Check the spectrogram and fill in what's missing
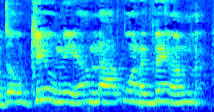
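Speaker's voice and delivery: high, slow fake Southern drawl; mock Southern accent. Friend mimics Hans Gruber faking a Southern accent to beg. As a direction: squeak it out like a begging hostage in a put-on Southern accent. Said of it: "he uses the, the Southern accent".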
